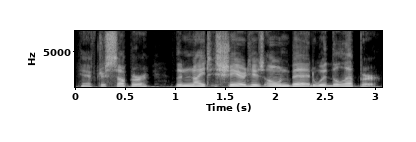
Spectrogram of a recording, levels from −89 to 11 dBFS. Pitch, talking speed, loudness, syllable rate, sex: 135 Hz, 215 wpm, -14 LUFS, 5.6 syllables/s, male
